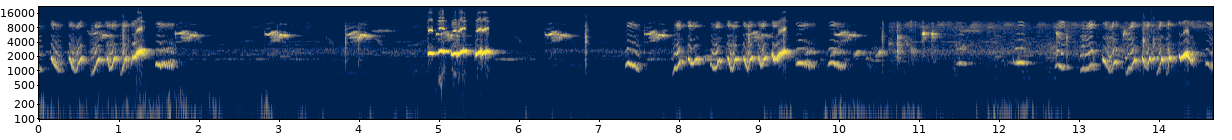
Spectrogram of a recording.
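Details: Oriental magpie-robin singing varied phrases of repeated falling whistles, short high notes and chattering bursts, with pauses between runs; soft low rustling sounds.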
